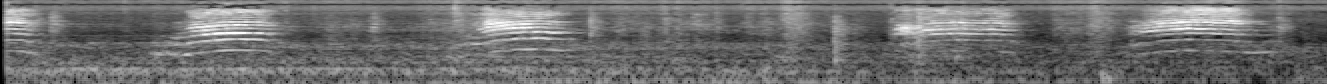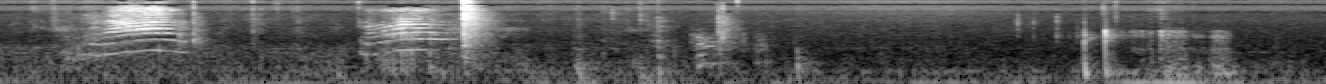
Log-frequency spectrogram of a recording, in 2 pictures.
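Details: Hungry cats at feeding time give a run of clear, rising-then-falling meows, about one every one to two seconds over the first ten seconds, followed by clinks and soft clatter from the feeding in a small room.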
